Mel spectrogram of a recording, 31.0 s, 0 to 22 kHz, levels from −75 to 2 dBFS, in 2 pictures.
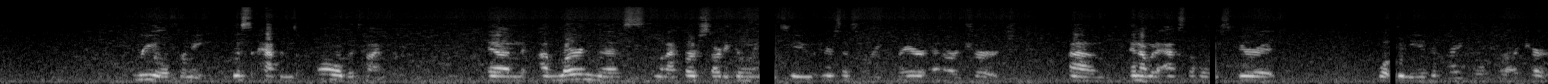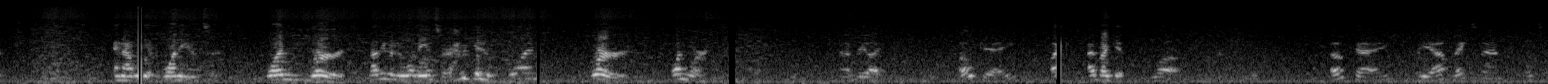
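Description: Hard clipping runs through the whole clip. The signal is driven about 8 dB past what a stage can pass, so around one sample in a hundred has its peak sliced flat. The flat tops add high harmonics, heard as crackle on peaks.

Noise suppressor artifacts are also constant. The suppressor pulls bands it judges to be steady noise down by about 21 dB, frame by frame. The room noise, about 7 dB below the speech, pumps down in pauses and swells under speech.

Speech cut by the noise suppressor occurs at 1.33–4.06, 4.88–10.1, 10.7–12.7, 13.8–15.5, 16.6–22.6, 23.9–24.3, 25.1–28.1 and 28.8–30.9 s. Here the suppressor mistakes soft consonants and word endings for noise and drops them by about 21–22 dB. They sound swallowed but not fully gone.

A Bluetooth stall, likely from interference emptying the headphone buffer, cuts the audio to complete silence at 7.59 s (161 ms), 12.10 s (61 ms), 13.90 s (65 ms), 16.86 s (34 ms), 20.85 s (37 ms), 22.77 s (71 ms) and 26.04 s (49 ms). 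Playback then resumes. Unlike the suppressor dips, these gaps are total.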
